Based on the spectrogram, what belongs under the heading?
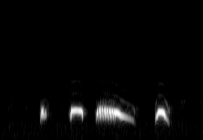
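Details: Wild spotted dove with a medium-pitched 'one kuk' cooing style, used to lure birds: a short clipped note, a fuller coo, a long drawn-out falling coo, then a final short coo, in silence.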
